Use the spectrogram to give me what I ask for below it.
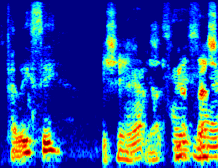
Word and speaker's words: Khaleesi: Game of Thrones, Khaleesi? Is that right? Khaleesi? You see, Yeah, yeah, that's how you say it. you pronounce it.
